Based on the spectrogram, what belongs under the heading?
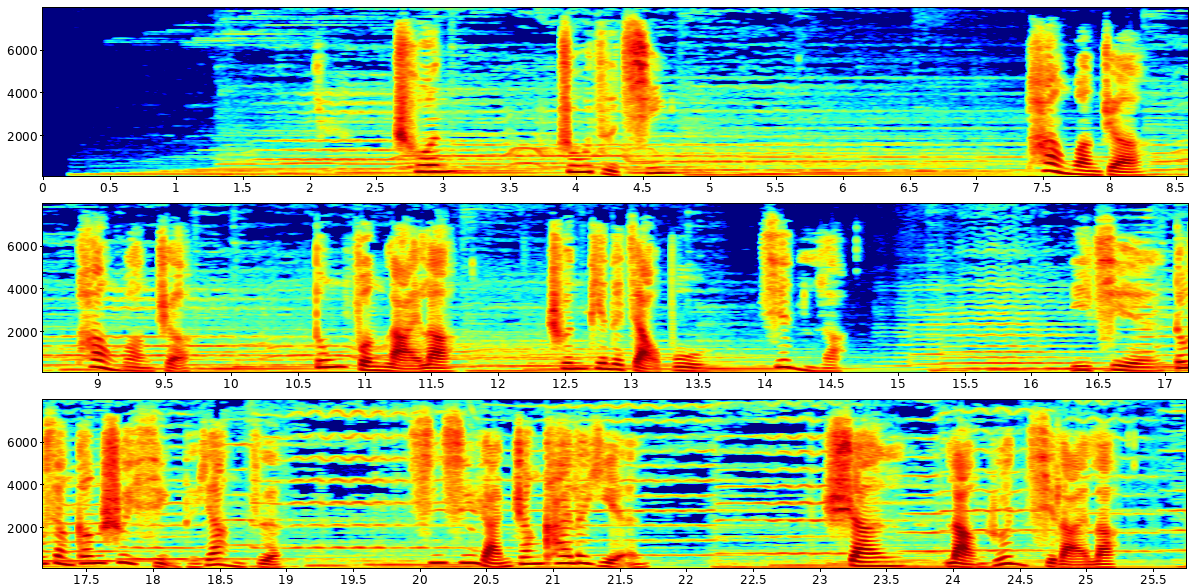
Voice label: story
